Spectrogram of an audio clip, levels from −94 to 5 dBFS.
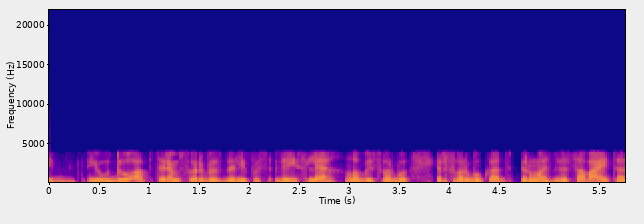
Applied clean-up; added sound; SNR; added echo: none; none; none; none.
